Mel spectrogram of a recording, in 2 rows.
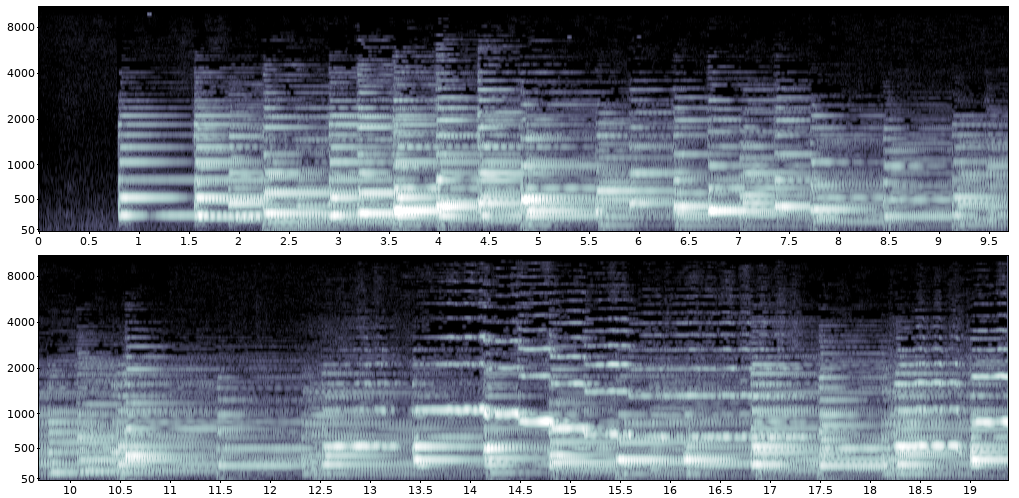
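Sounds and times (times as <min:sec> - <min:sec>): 
piano: 0:00.8 - 0:19.3
Christmas song on flute: 0:12.5 - 0:19.3.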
